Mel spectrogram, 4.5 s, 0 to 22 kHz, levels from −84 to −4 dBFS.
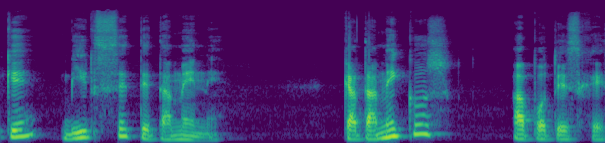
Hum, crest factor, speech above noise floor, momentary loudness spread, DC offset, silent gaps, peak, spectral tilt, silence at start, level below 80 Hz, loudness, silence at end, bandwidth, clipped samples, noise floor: none; 24 dB; 45 dB; 12 LU; under 0.1%; none; 0 dBFS; -5 dB/octave; 0.05 s; -70 dBFS; -23 LUFS; 0 s; 16.5 kHz; under 0.1%; -67 dBFS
